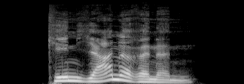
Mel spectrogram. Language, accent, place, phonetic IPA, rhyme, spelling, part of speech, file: German, Germany, Berlin, [keˈni̯aːnəʁɪnən], -aːnəʁɪnən, Kenianerinnen, noun, De-Kenianerinnen.ogg
- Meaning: plural of Kenianerin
